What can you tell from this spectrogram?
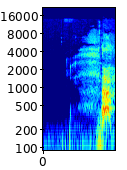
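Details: A Kangal dog in a village in spring, suffering from the heat, gives one short, abrupt bark after a second of faint rustling and low background noise.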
